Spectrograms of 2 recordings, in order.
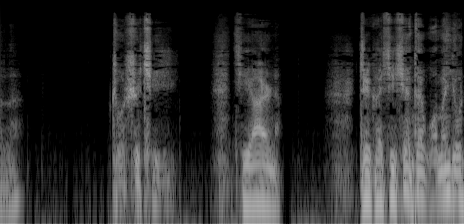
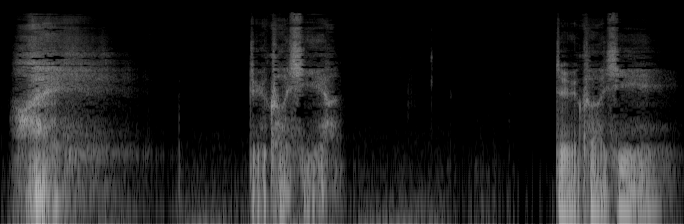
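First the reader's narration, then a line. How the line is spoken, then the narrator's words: Sudden sigh. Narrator (Chinese): 他忽然叹了一口气说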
